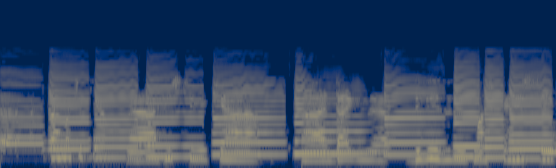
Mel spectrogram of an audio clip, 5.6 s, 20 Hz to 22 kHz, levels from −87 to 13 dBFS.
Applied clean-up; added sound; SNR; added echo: classical method spectral subtraction.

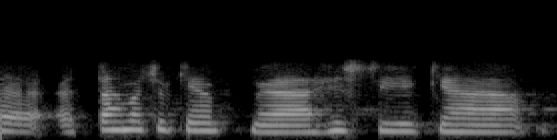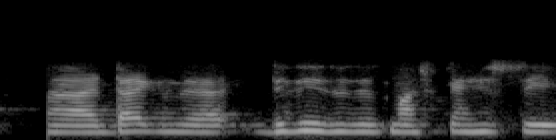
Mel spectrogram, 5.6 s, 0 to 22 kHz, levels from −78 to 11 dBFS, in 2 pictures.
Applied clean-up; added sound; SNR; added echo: none; none; none; none.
